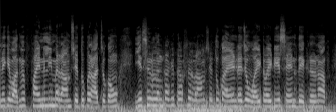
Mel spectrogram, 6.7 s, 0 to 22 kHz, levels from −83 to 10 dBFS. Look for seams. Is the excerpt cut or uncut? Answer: uncut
